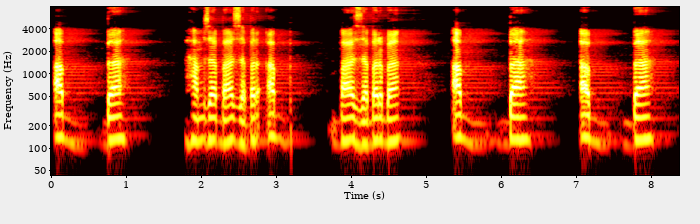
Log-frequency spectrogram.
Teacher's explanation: we are pronouncing Ba two times due to Tashdeed, and we are pronouncing Ba strongly due to Tashdeed or Shad symbol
